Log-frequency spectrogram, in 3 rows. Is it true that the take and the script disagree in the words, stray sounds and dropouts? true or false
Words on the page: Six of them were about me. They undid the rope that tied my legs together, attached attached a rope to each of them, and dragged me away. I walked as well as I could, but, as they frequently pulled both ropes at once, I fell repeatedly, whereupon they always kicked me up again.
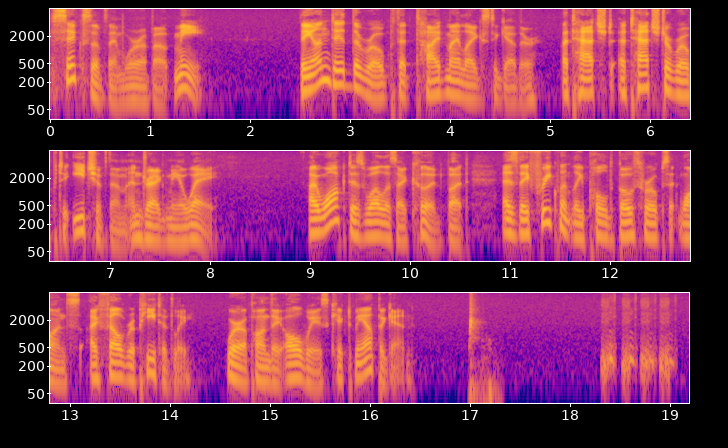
true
